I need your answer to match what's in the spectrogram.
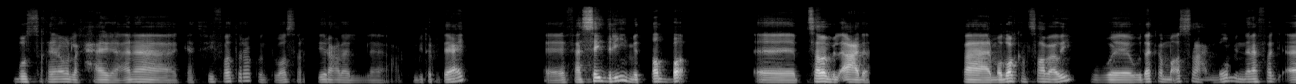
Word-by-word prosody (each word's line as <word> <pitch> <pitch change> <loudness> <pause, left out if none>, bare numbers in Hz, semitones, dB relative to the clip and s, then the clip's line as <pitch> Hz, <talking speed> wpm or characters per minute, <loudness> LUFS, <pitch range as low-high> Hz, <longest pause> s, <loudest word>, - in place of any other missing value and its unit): بُص 125 0 -5
خليني 120 -2 -5
أقُول 125 -2 -3
لك 110 - -7
حاجة، 105 -2 -4
أنا 110 -3 -1
كانت 105 +1 -20
في 120 - -16
فترة 140 +7 -8
كنت 110 -8 -20
باسهر 110 +1 -10
كتير 115 0 -7
على 105 -1 -8
ال 100 0 -16
على 95 -1 -20
الكمبيوتر - - -17
بتاعي، - - 0 0.7
آآ 100 +2 -6
فصدري 140 - +3
متطبق 115 +2 +2 0.7
آآ 105 -1 0
بسبب 135 0 +7
القعدة. 110 -2 +5 0.9
فالموضوع 110 +3 +5
كان 140 -3 -11
صعب 130 +1 -3
أوي، 160 - 0
و 105 0 -1
وده 110 +4 -1
كان 135 0 -8
مأثَّر 135 +4 -6
على 110 -2 -10
النوم 150 +9 -7
إن 120 -3 -9
أنا 130 +1 +1
فجأة 130 -2 -10
115 Hz, 165 wpm, -24 LUFS, 105-130 Hz, 0.9 s, بسبب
